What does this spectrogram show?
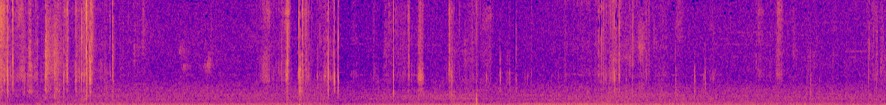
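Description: Steady low rumble of a motor vehicle engine running, with scattered light clicks and taps.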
